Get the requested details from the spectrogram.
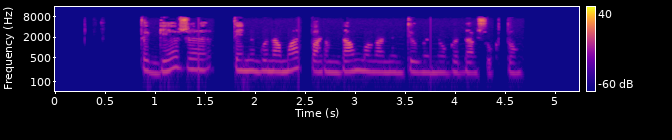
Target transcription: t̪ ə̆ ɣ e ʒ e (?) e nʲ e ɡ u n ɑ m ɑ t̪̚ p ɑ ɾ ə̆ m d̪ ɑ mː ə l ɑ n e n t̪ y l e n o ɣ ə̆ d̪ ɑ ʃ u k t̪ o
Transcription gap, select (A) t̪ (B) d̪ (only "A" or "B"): A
